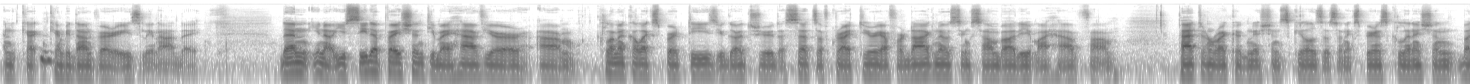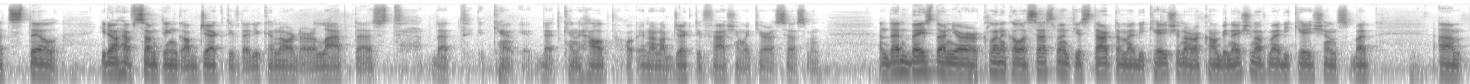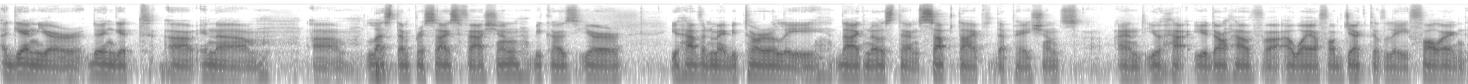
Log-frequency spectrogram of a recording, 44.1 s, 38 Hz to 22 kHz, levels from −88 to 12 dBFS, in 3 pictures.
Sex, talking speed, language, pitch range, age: male, 165 wpm, English, 75-85 Hz, 30-49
